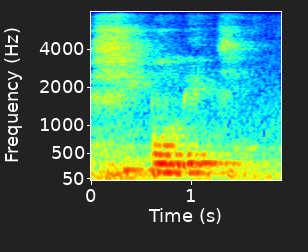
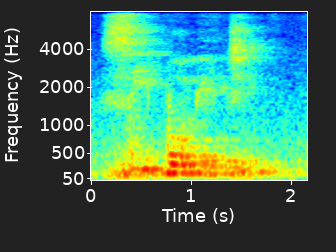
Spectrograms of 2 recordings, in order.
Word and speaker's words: chibolete: de Gileade lhes diziam Então diga chibolete se eles dissessem sibolete não podendo pronunciar corretamente a palavra eles os agarravam e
